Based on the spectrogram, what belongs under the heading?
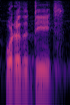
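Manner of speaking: ordinary delivery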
